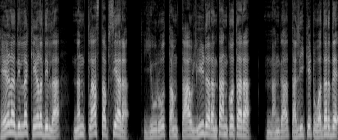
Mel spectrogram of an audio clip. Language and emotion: Kannada, angry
